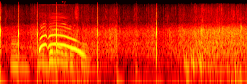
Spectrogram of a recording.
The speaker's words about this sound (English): So I think that's something to stand and clap about for yourself and your families.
